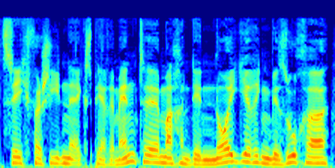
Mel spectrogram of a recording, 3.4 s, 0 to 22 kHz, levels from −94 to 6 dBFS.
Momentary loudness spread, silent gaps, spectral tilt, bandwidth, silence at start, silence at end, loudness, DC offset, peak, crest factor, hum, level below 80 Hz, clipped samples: 6 LU; none; -6 dB/octave; 14 kHz; 0 s; 0.1 s; -21 LUFS; under 0.1%; -6 dBFS; 16 dB; none; -46 dBFS; under 0.1%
